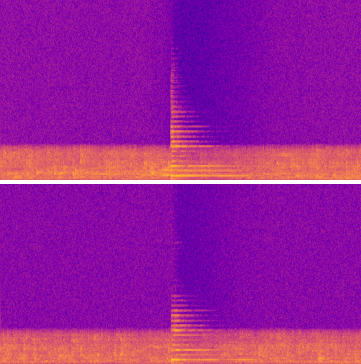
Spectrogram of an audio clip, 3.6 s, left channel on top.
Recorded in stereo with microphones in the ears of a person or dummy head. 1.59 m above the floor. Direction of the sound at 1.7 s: 65° left (ahead or behind).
